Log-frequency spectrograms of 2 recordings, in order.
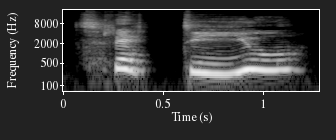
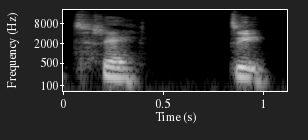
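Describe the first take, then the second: First: Every syllable is pronounced fully, as spelled. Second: The word is said in a shortened, reduced form. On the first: The speaker calls it wrong. "we wouldn't really say trettio" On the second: The speaker calls it right. "we would just say trettio"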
